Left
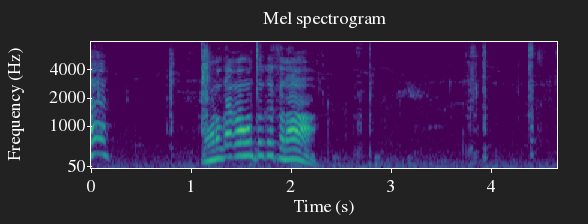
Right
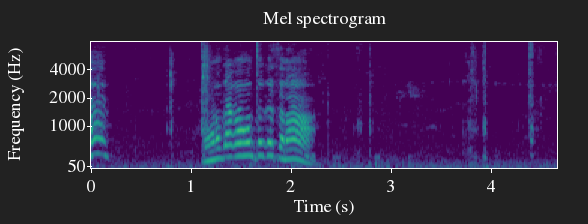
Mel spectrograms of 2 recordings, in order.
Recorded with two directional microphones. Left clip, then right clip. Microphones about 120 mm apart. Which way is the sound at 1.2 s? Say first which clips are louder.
Even; 40° right (ahead or behind).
